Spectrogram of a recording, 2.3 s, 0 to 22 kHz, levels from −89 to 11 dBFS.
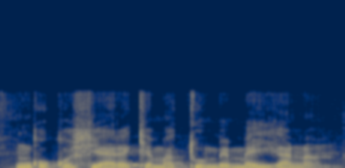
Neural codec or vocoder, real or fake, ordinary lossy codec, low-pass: vocoder, 22.05 kHz, 80 mel bands, Vocos; fake; none; 9.9 kHz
